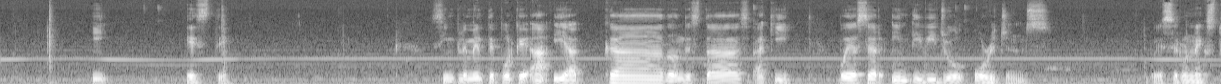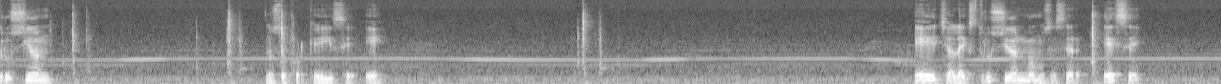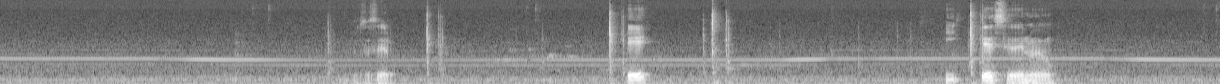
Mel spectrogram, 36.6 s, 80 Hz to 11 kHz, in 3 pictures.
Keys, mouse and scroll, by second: 0.4 click, 2.4 alt+shift+click, 3.5-4.4 alt+shift+scroll down 1, 4.4-6.0 drag, 8.4 click, 10.5 click, 12.4-13.9 middle drag, 13.9 s, 15.5 Escape, 16.0 e, 19.0 Escape, 24.1 s, 28.0-29.7 drag, 29.7 s, 30.7 click, 31.5 e, 32.5 Escape, 33.7 click, 34.5 middle click, 35.1 s.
